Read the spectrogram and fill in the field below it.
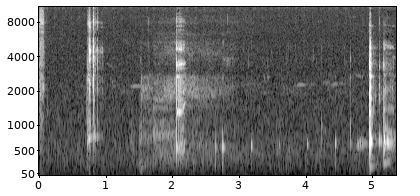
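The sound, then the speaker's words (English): A black craft beer is poured into a glass, a soft fizzing gurgle framed by a few sharp clinks, then scattered quiet drips and ticks as the pour settles. “Let's get this out into my glass and see what I think.”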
